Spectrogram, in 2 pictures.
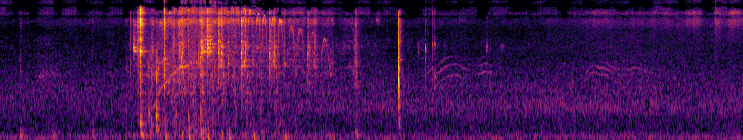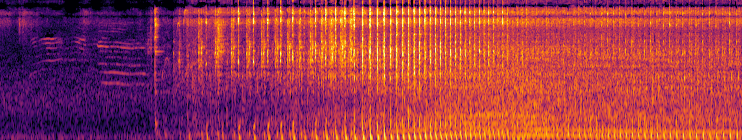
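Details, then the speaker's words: Honda lawn mower pulled from the dump, NGK plug, won't start, even without choke: with fuel poured in it cranks, fires and rises to a steady beat; fuel supply problem suspected. "We'll see if we can put a bit of fuel in there and see if we can run it with a bit of fuel. Maybe get it started on that and see if it continues to"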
